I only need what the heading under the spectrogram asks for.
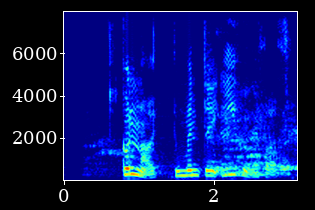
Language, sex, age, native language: Icelandic, male, 9, Icelandic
